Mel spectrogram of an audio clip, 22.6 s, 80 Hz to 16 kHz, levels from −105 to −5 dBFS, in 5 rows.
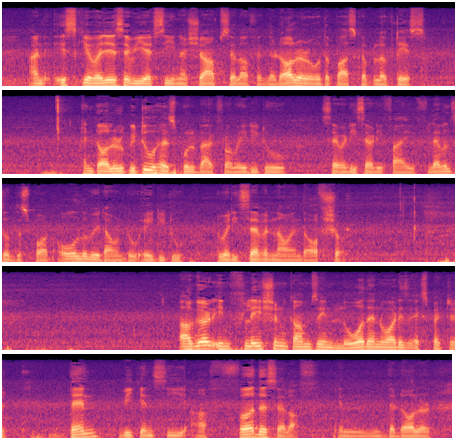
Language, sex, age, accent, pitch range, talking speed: English, male, 30-49, Indian, 90-110 Hz, 170 wpm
